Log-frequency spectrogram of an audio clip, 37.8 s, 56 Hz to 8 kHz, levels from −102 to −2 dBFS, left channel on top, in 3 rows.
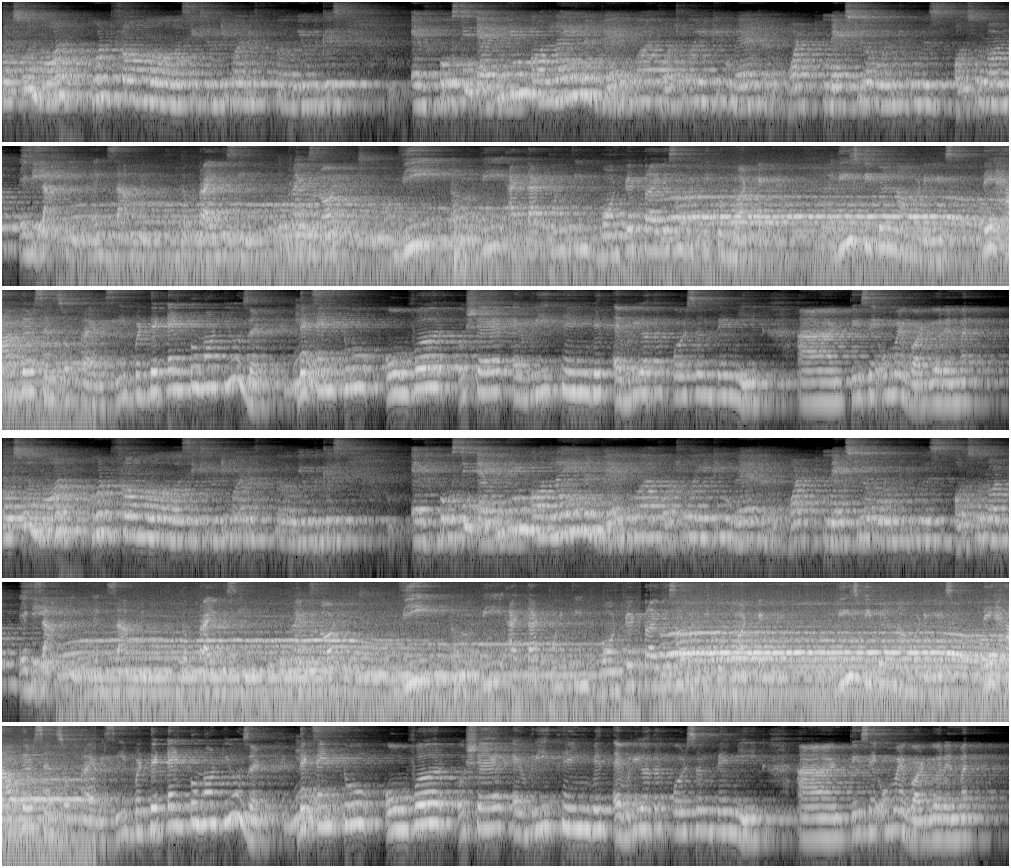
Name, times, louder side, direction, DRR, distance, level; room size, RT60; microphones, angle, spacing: voice 1, 0.0-4.6 5.1-12.5 12.9-13.2 16.0-16.9 22.7-23.0 28.7-29.1, equal, 20° left, -8 dB, 3.0 m, -27 dB
voice 2, 12.8-15.8 16.2-16.8 17.5-22.3 22.6-24.5 24.8-37.2, right 1 dB, 15° right, 1 dB, 0.5 m, -26 dB
Singing, 13.3-26.5, right 7 dB, 85° right, 0.3 m, -23 dB
sound 1, 14.2-20.8, equal, 35° left, 0.9 m, -35 dB
8.9 x 8.1 x 5.8 m, 2.2 s
head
